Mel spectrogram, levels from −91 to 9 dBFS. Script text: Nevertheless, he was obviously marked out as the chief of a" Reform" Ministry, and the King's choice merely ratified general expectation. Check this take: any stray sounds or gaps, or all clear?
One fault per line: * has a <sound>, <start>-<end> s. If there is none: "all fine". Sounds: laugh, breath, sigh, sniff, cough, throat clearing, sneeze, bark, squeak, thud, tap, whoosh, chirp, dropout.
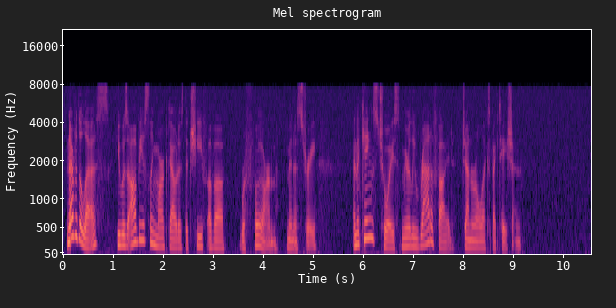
all fine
